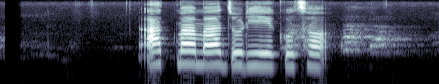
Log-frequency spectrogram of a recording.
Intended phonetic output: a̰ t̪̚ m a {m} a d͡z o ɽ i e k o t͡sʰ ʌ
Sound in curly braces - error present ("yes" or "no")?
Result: no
